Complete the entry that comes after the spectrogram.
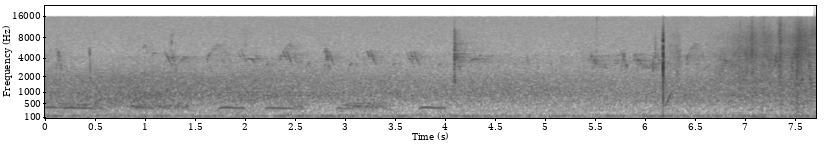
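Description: A bird giving a series of short, low hooting notes through the first half, with faint chirps of small birds above. A couple of sharp clicks follow, and a louder burst of noise starts near the end.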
